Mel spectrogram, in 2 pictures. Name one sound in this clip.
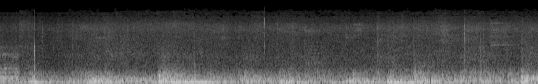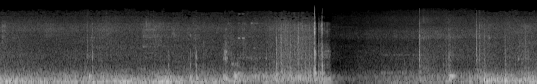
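A crowd of people murmurs softly in a large echoing hall.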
